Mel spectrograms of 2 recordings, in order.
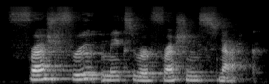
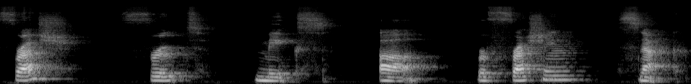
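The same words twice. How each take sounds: First: The sentence is spoken faster still. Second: The sentence is spoken slowly. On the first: "And a little faster" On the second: "Let's say it slowly"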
